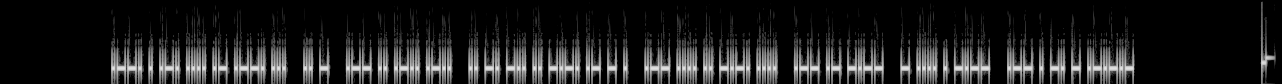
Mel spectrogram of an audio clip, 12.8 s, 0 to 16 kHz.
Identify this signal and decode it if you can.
Morse code, heard as a keyed tone, about 44 wpm, 700 Hz. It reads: PERHAPS IT WILL INDICATE WHICH WAY THEY WENT.
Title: Sentences from Top 1300 Words 45wpm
